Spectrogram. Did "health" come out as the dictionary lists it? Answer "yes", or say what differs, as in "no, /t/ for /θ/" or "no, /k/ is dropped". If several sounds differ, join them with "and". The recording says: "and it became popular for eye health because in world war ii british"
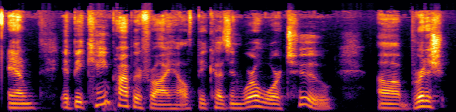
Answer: yes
